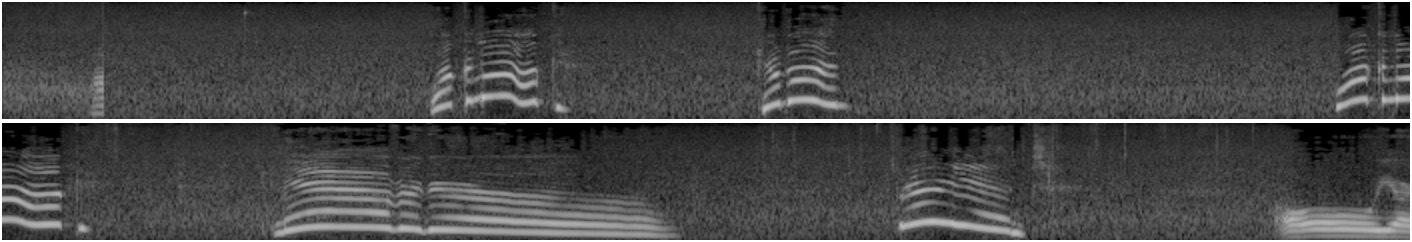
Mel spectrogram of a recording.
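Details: Keeshond named Delphi, a female in a British Columbia forest agility session, lets out spaced, short arched yelps and one longer falling whine, about seven bursts across fourteen seconds over a steady outdoor hiss like running water.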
